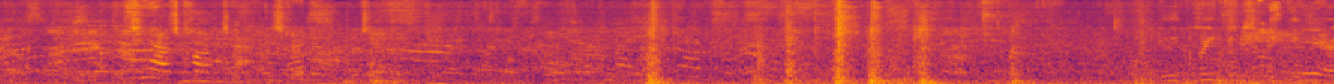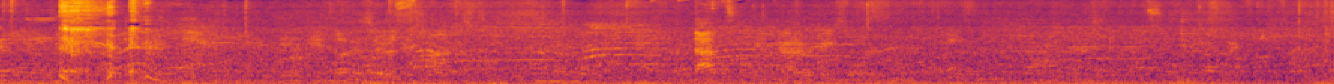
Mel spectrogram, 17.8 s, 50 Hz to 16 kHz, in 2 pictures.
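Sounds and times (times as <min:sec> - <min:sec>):
passenger voices murmuring: 0:00.0 - 0:17.7
speech: 0:01.2 - 0:03.0, 0:08.0 - 0:10.4, 0:13.6 - 0:14.6
theme park railroad train rolling with low rumble: 0:01.4 - 0:17.7
theme park railroad train wheels clacking: 0:04.2 - 0:08.6.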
